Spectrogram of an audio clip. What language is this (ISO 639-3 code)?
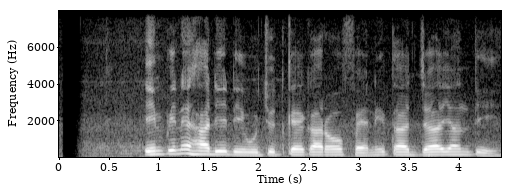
jav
